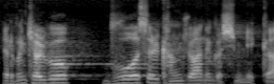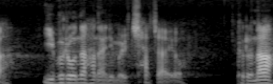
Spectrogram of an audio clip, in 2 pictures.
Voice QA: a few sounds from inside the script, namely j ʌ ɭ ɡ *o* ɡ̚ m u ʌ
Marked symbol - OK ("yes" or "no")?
no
